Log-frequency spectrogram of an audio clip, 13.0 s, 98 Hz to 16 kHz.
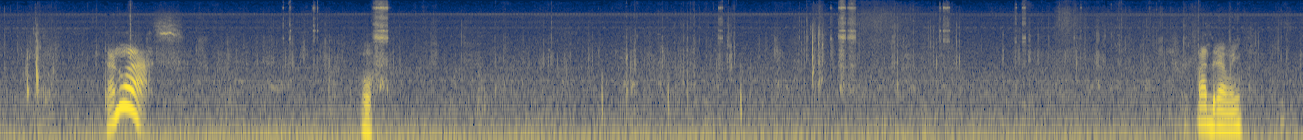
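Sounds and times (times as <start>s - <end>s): handling clicks and rustles: 0.0s - 13.0s.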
